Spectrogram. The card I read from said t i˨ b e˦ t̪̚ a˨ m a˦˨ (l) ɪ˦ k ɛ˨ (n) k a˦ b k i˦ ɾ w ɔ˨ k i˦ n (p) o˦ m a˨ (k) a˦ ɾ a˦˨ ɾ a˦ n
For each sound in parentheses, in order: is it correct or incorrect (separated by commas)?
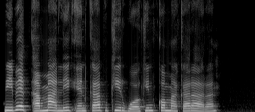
correct, correct, incorrect, correct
